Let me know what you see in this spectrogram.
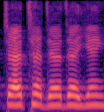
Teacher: जो तालु से उच्चारित होते हैं च छ ज य ये तालव्य वर्ण है।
